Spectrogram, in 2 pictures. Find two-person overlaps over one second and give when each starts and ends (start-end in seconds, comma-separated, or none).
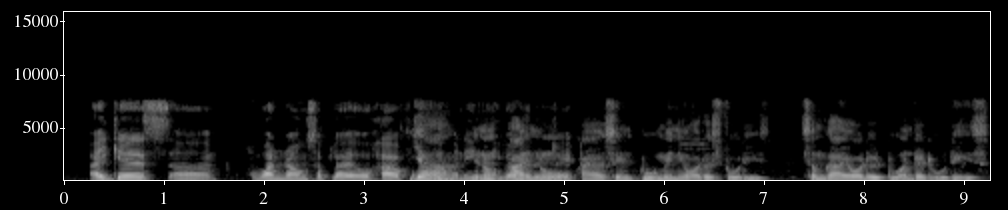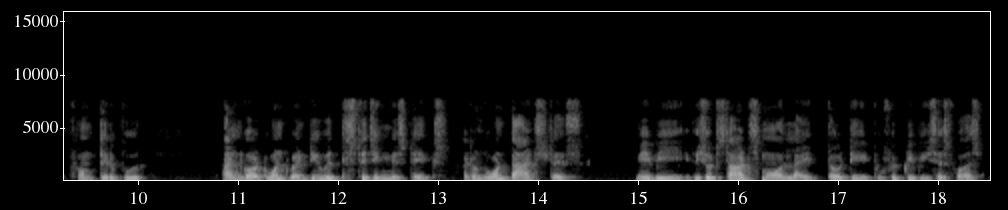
3.5-5.1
